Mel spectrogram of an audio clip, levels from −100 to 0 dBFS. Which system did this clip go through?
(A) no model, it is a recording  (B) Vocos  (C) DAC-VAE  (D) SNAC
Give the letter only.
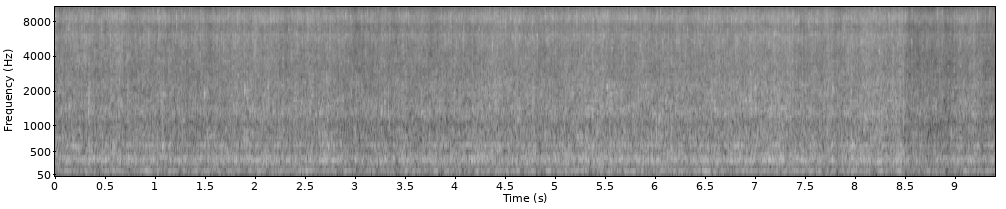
A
